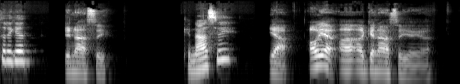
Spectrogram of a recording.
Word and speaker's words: Genasi: Water Genasi? How you pronounce it again? Genasi. Genasi?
